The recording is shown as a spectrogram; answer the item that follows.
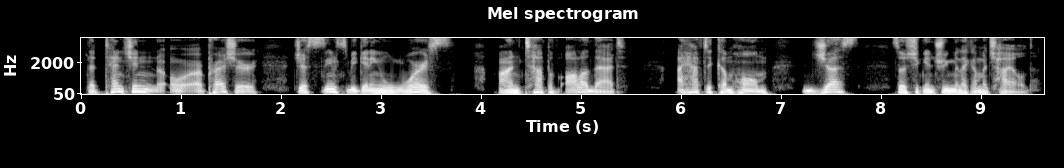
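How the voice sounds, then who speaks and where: A man acts out a put-upon vampire husband in a comedic audio roleplay. The male voice is low and recorded close and dry. He complains with sardonic, hesitant asides. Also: a little mellow, no room sound.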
